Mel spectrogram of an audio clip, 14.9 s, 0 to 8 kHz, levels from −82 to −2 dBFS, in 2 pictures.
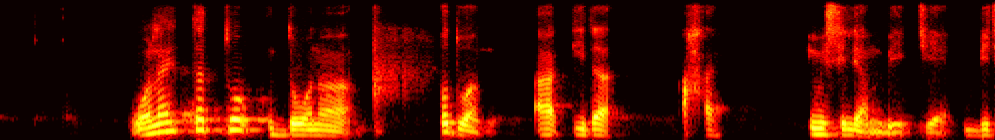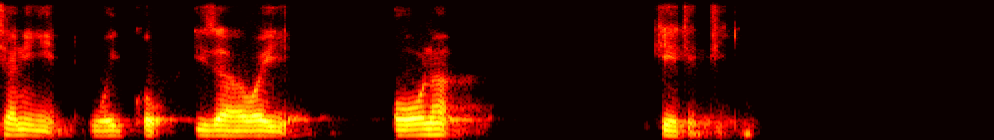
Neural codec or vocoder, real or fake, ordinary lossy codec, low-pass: codec, 16 kHz, 0.9 kbps, LongCat-Audio-Codec; fake; Opus, 16 kbps; 7.2 kHz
